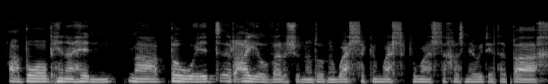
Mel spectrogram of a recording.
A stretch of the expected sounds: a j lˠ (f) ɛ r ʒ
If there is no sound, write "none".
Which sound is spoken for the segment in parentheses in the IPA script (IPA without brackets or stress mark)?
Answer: v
